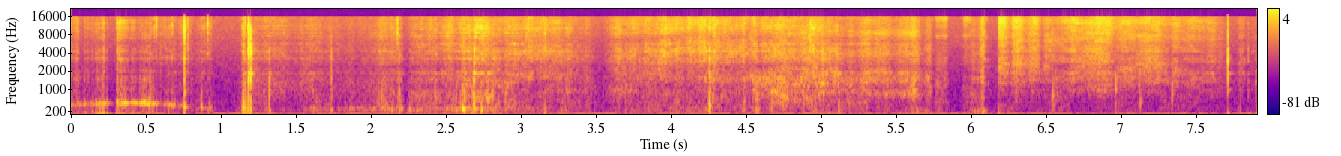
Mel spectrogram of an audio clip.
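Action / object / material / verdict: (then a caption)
scrape / plastic bottle with paper label / plastic / none. Fingernails scratch along a capped, hollow white plastic supplement bottle and its paper label while it is held in both hands. The result is dry, papery scraping with sharp, quick ticks and clicks over a steady low hum.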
